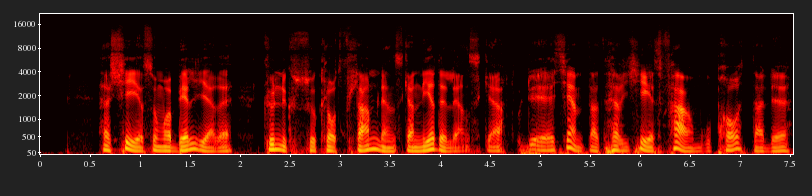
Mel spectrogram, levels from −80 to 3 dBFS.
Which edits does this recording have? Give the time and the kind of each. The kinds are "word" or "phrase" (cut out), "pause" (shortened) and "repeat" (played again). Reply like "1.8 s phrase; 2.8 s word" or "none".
none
